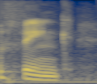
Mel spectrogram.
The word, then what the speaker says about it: think: Galera, dica para a pronúncia do think. É só você colocar a língua entre os dentes. Think. Think. Coloca a língua entre os dentes, como se uma pessoa com língua presa fala, sabe?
